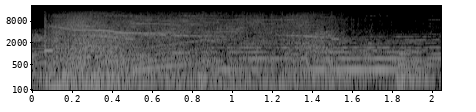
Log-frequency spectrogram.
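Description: Cartoon background music with a sound effect that comes in suddenly: a whistling tone falling in pitch over about a second and a half.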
